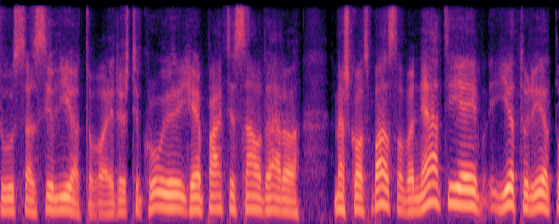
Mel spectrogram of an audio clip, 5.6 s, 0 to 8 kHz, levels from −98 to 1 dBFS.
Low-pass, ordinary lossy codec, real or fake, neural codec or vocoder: 7.2 kHz; AAC, 48 kbps; fake; codec, 16 kHz in and 24 kHz out, 0.6 kbps, FocalCodec, streaming, 4096 codes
